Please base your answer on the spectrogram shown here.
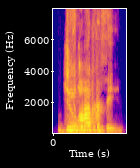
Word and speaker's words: geography: Uh, can you repeat geography? So, the stress is in the O.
